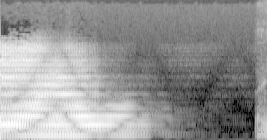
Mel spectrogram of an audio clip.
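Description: A heavily modulated electric guitar chord through a phaser pedal in the amp's effects loop, with a sweeping, swirling effect, ringing out loud and then fading to silence before a new note starts.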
